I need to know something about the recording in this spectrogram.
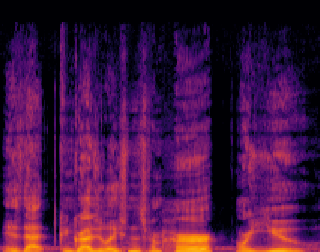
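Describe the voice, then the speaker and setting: A man's voice: on the low side, steady tone, measured pace, very noisy, lightly acted. A man playing a weary, indignant Santa Claus, theatrical and grumbling, in an audio drama. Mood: dismayed, grumbling. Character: weary, indignant Santa Claus, big jolly boss turning rebel.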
